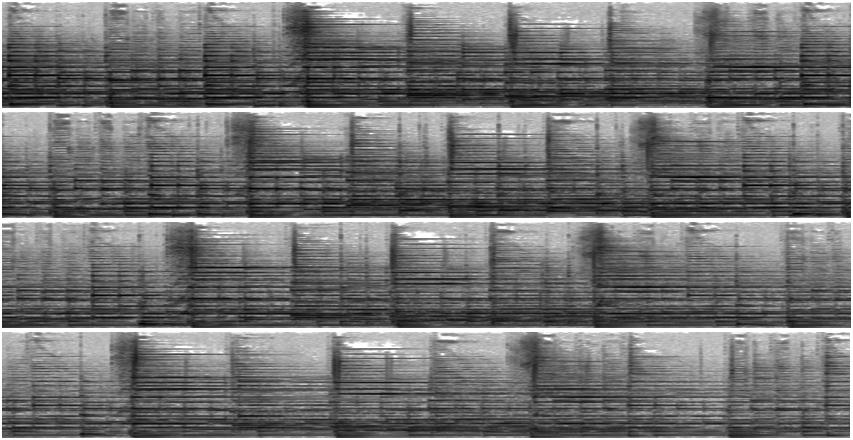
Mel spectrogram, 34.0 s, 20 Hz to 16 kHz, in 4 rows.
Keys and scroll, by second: 1.2 4, 3.1 3, 7.4 4, 8.7 2, 10.8 4, 12.5 2, 17.1 ctrl+d, 17.2 Escape, 27.9 ], 28.8 4, 30.7 ], 31.4 Escape.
